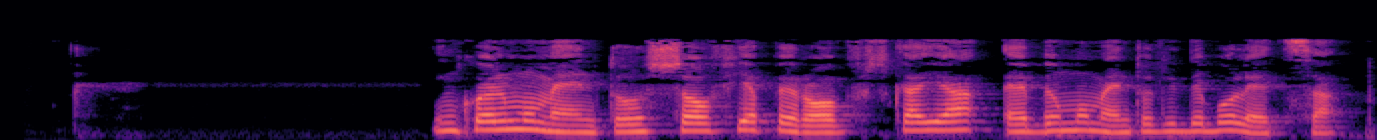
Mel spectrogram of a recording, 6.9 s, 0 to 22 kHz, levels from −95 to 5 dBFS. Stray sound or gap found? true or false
false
